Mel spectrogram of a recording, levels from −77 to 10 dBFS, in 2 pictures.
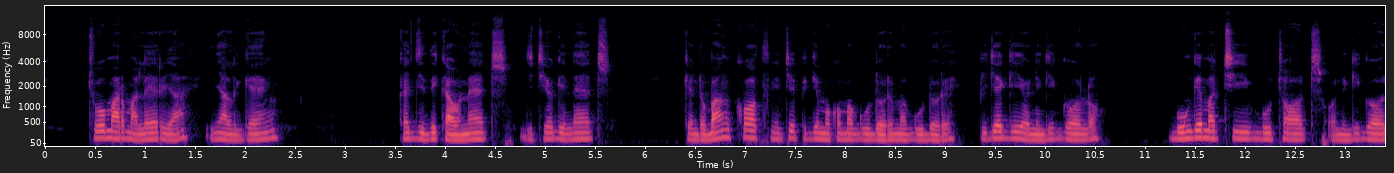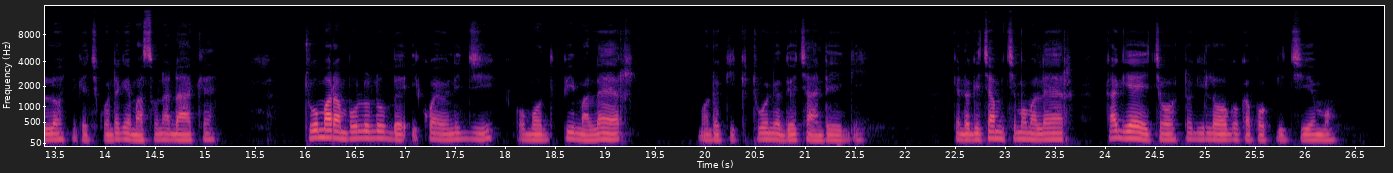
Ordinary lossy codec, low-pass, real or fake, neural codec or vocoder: none; 14.4 kHz; real; none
